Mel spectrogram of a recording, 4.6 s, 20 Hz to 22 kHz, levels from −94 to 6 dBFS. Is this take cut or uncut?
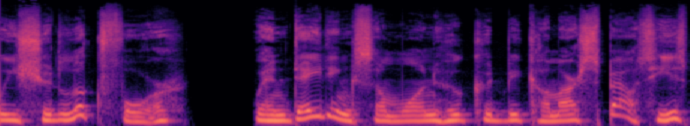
uncut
